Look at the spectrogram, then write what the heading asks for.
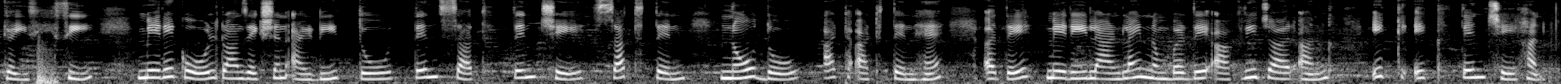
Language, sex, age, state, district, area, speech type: Punjabi, female, 18-30, Punjab, Ludhiana, urban, read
